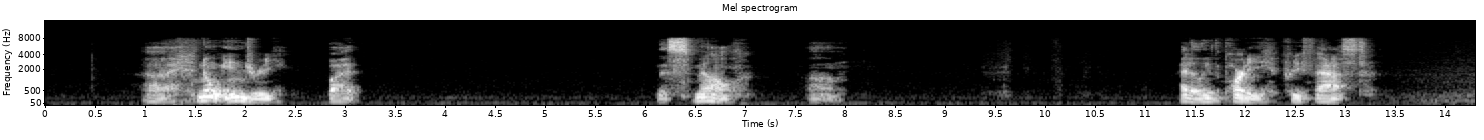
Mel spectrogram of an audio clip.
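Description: A young man speaks calmly with pauses, close to the microphone.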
